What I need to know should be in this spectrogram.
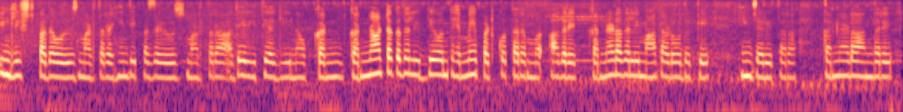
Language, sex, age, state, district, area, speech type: Kannada, female, 30-45, Karnataka, Bidar, urban, spontaneous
